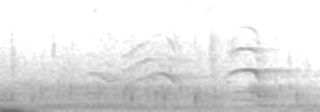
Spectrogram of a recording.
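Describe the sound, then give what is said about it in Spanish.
An audience at a church service claps steadily throughout in applause to the Lord, a dense, sustained wash of applause with a few faint whistles rising above it, with no one speaking. “Alguien que lo reciba, dele un fuerte aplauso al Señor ahí.”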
